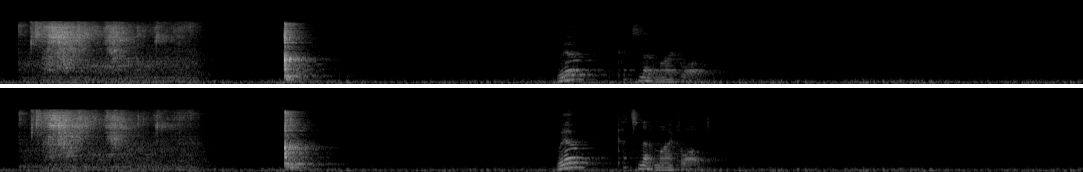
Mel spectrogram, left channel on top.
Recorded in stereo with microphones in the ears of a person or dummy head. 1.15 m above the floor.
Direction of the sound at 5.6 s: 50° right (ahead or behind).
